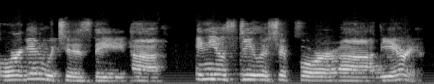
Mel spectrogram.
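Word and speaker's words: Ineos: Turismo in Wilsonville Oregon which is the uh inos dealership for uh the area wow well that's a fancy dealership there I like it all right so did I pronounce it right inos yes inos Grenadier is the name of the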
